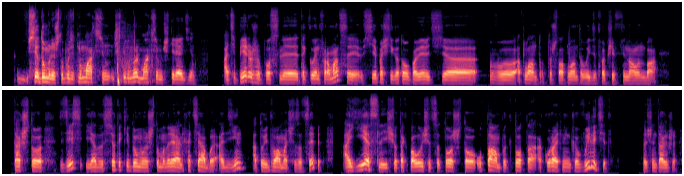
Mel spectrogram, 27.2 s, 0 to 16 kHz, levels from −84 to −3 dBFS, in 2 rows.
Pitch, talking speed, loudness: 155 Hz, 135 wpm, -22 LUFS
